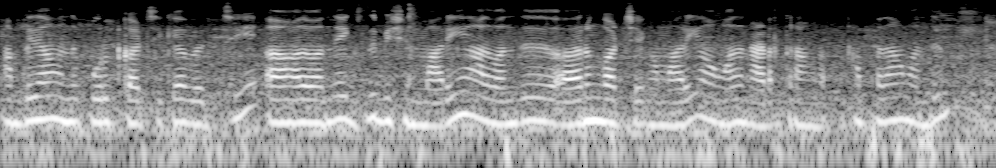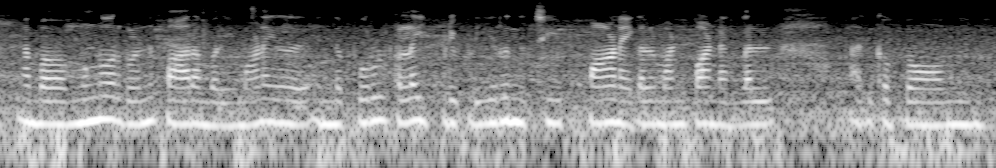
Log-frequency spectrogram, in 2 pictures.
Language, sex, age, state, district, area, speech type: Tamil, female, 18-30, Tamil Nadu, Tiruvannamalai, urban, spontaneous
